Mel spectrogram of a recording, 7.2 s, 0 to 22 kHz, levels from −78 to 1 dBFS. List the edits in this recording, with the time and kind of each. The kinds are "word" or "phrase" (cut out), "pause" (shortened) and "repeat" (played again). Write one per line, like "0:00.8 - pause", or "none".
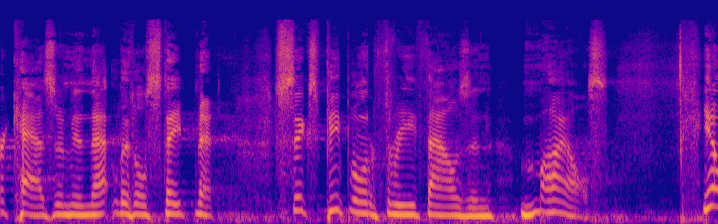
0:03.7 - phrase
